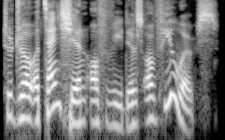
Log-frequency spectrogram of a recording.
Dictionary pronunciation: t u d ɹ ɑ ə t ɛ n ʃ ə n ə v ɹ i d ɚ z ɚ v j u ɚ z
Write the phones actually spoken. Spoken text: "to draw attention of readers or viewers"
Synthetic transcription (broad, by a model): t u d ɹ ɑ ə t ɛ n ʃ ə n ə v ɹ i d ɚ s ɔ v j u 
